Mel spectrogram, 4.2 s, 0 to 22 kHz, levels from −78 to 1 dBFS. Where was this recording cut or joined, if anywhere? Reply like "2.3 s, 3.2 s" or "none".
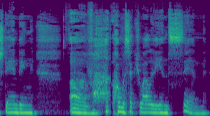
2.2 s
